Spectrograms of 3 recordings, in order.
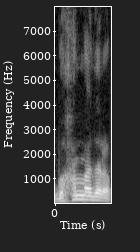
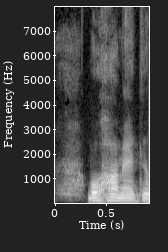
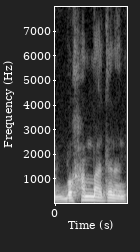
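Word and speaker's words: محمد: 다시 또 만들어 라고 발음합니다 이것을 미국 사람들은 무함마드를 바른 원외 미국식 발음으로 모하메드 마음에 4 으 이런 식으로 발음을 하게 됩니다 뭐 4 아랍 사람들의 이름에 무함마드는 대단히 많습니다 무함마드는 이슬람 기호를 장시 한 사람입니다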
